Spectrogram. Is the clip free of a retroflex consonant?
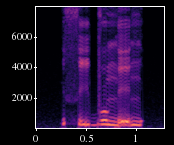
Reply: yes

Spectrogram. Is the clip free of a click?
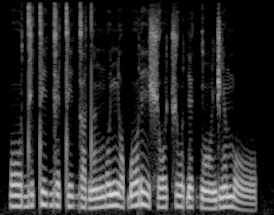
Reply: yes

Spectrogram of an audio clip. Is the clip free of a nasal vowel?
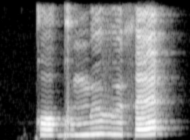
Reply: yes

